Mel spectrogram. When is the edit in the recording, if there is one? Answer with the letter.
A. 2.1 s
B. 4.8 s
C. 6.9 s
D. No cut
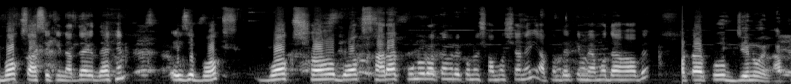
C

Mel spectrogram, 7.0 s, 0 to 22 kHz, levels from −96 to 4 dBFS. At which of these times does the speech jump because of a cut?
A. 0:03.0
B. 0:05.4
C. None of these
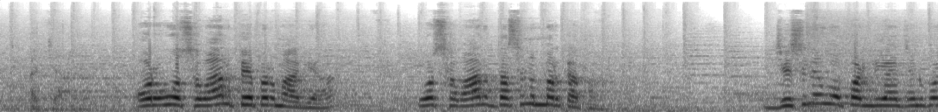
C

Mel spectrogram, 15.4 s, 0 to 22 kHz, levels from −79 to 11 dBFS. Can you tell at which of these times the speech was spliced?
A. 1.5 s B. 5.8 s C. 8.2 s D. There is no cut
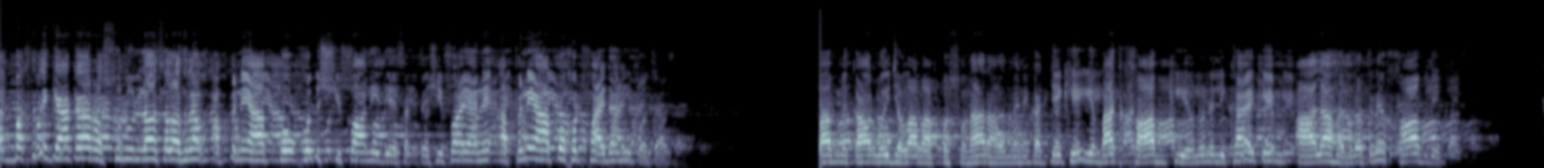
C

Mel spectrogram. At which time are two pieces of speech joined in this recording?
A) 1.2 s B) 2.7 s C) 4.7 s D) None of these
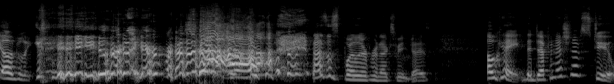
D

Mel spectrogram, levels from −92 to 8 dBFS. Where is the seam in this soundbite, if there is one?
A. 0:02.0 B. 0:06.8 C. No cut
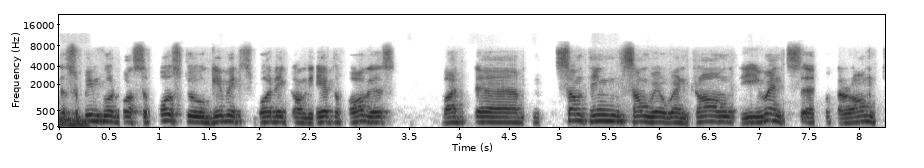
B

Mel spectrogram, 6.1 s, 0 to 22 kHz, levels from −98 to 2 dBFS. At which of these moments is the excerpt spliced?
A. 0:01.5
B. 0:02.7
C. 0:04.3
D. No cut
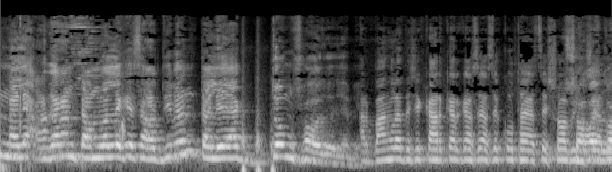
D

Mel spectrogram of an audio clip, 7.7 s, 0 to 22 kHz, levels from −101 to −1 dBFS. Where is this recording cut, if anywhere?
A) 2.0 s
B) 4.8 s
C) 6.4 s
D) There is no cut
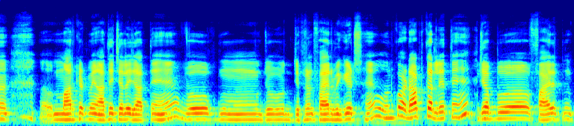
C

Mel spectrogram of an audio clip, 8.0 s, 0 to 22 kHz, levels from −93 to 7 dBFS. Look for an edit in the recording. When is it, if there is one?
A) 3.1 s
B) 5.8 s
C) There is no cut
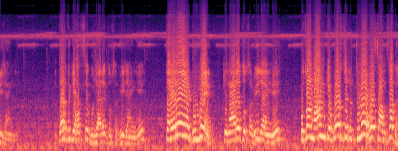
B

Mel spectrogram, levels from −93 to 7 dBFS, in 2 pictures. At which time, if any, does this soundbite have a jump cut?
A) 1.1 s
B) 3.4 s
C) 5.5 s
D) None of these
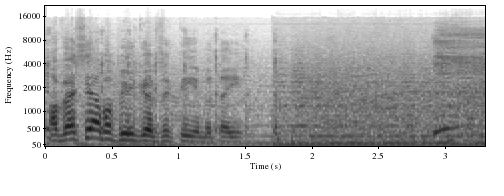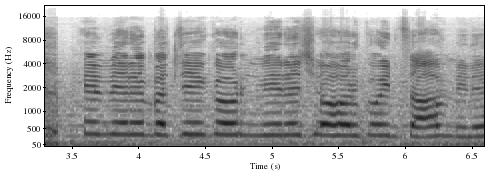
D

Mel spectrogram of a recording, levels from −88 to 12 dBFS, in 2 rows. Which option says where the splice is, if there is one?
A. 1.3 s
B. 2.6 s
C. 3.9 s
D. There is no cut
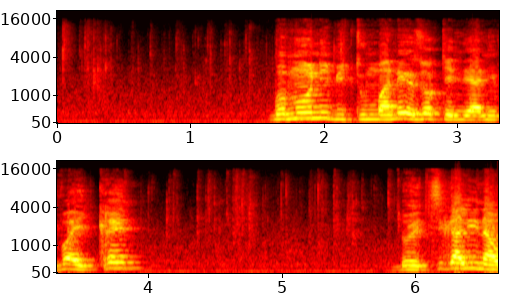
D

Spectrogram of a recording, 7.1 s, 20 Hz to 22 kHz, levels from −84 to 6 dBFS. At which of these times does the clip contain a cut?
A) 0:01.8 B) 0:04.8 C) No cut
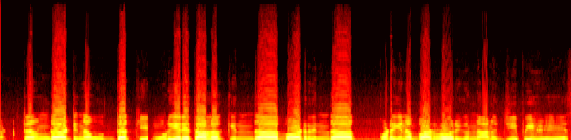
A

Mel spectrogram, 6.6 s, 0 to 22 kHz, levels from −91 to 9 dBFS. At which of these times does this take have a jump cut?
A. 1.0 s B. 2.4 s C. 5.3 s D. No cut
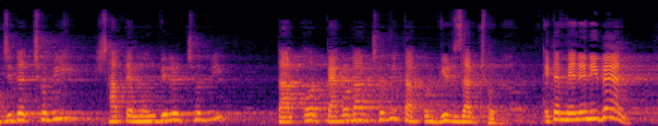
C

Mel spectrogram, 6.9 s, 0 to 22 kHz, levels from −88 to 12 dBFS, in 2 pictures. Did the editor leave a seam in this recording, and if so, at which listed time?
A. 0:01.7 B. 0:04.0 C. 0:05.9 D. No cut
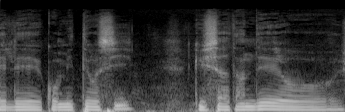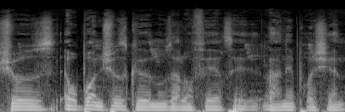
D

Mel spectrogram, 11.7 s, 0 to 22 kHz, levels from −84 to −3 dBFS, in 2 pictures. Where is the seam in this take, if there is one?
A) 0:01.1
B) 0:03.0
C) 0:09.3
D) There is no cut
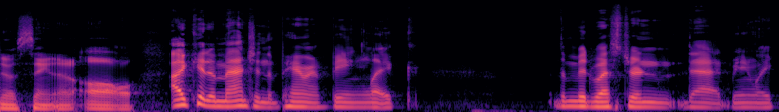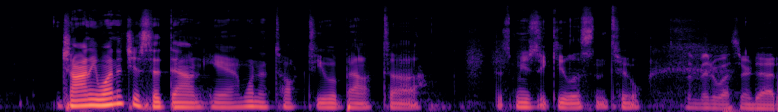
A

